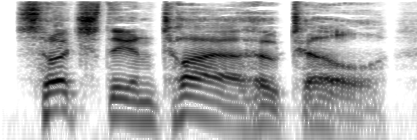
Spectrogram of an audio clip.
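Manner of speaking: loud, slow villain's command; villainous man. A narrator's reading. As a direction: order a search like a villain. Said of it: "said the villainous man".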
